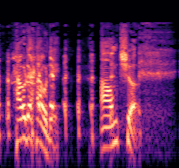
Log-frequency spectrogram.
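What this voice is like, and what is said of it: Mocking Southern drawl impression. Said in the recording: “your lovely Southern drawl ... That's an impression. ... You put two syllables in Chuck every time you say it.”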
